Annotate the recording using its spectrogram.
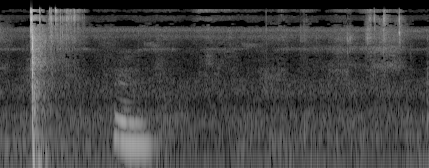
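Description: Faint, steady cricket chirping in the background, with one loud sharp click a third of a second in, as a playing piece strikes the tiled floor during a game of chowka bhara. About a second in, someone makes a brief vocal sound with a falling pitch.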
